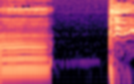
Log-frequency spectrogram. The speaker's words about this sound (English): Your dog's snoring, Mike. Yeah. Yeah, Gizmo. It's a tired dog. Yeah. Is the snoring getting picked up?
